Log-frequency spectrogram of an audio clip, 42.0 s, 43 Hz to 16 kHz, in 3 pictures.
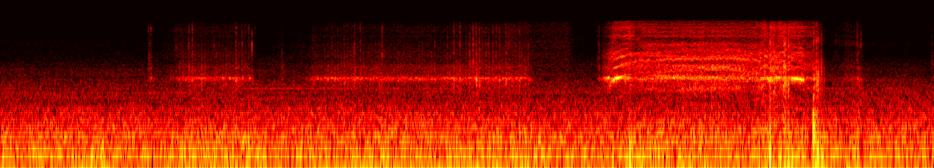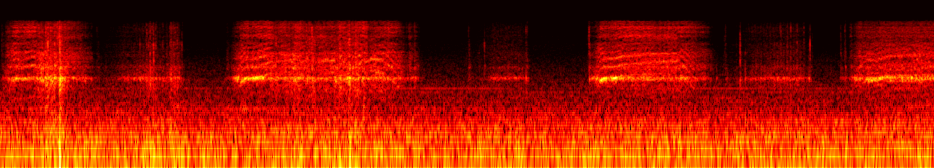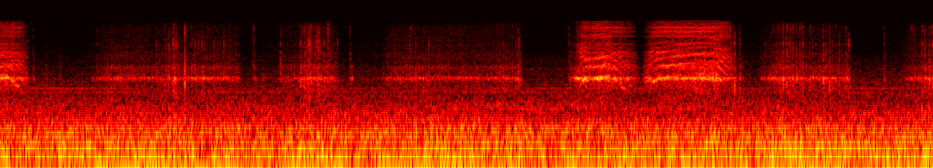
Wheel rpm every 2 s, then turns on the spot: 0, 20, 20, 30, 60, 150, 30, 60, 30, 140, 30, 70, 40, 70, 30, 30, 20, 30, 70, 60, 20.
2-8 12-14 20-22 24-26 28-32 34-36 38-42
